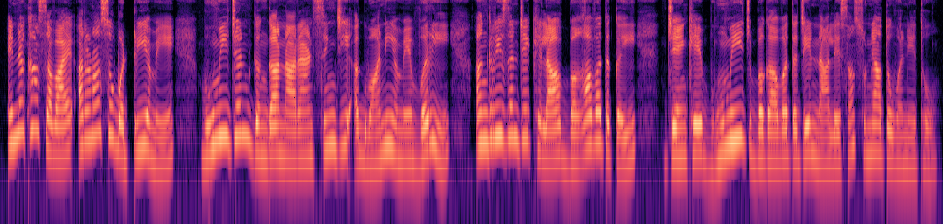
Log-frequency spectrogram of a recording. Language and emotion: Sindhi, neutral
